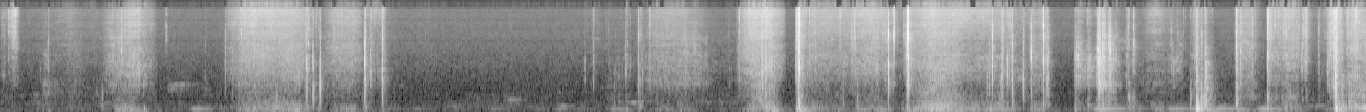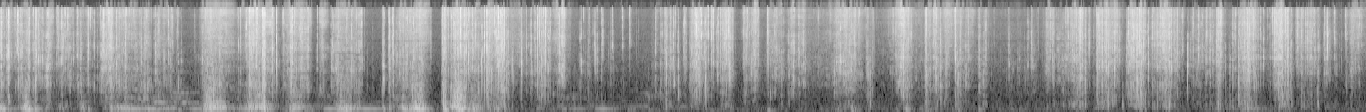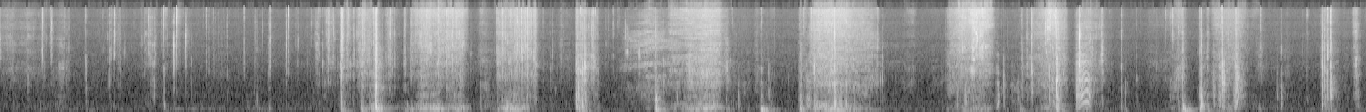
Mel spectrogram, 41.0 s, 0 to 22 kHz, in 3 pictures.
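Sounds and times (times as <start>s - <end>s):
packaging crinkling and tearing: 7.8s - 9.2s, 9.8s - 10.6s, 12.4s - 33.7s.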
